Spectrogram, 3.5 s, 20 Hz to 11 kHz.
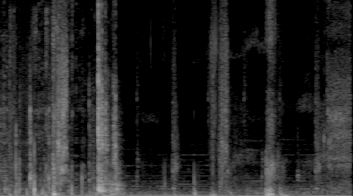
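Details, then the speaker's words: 1985 Merkur XR4Ti relay bench-tested on battery power: sharp single clicks as power is applied and removed; coil about 85 ohms, pins 30-87 about 0.1 ohm when energized; relay working. "I hooked up to the battery and I clicked over the relay with the battery and then I measured resistance on pins 30 and 87"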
